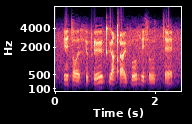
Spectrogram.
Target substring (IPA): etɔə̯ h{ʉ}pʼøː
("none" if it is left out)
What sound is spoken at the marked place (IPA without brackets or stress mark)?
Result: ø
